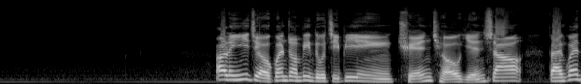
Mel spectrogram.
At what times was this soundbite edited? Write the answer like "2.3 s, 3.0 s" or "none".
none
